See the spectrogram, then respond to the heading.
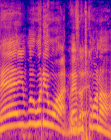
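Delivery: hammed-up Brooklyn accent. Playing a character on a cold call in a Brooklyn Brian put-on Brooklyn accent. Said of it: "I was gonna play a Brooklyn, like Brooklyn Brian".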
